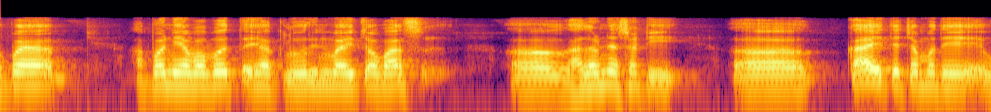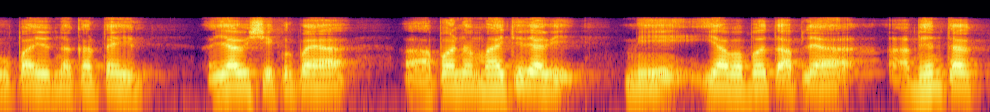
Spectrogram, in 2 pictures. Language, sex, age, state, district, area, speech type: Marathi, male, 60+, Maharashtra, Ahmednagar, urban, spontaneous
